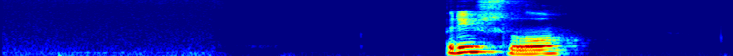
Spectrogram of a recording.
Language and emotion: Russian, neutral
